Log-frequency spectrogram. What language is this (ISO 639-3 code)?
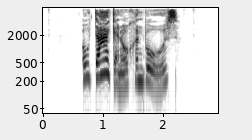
cor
